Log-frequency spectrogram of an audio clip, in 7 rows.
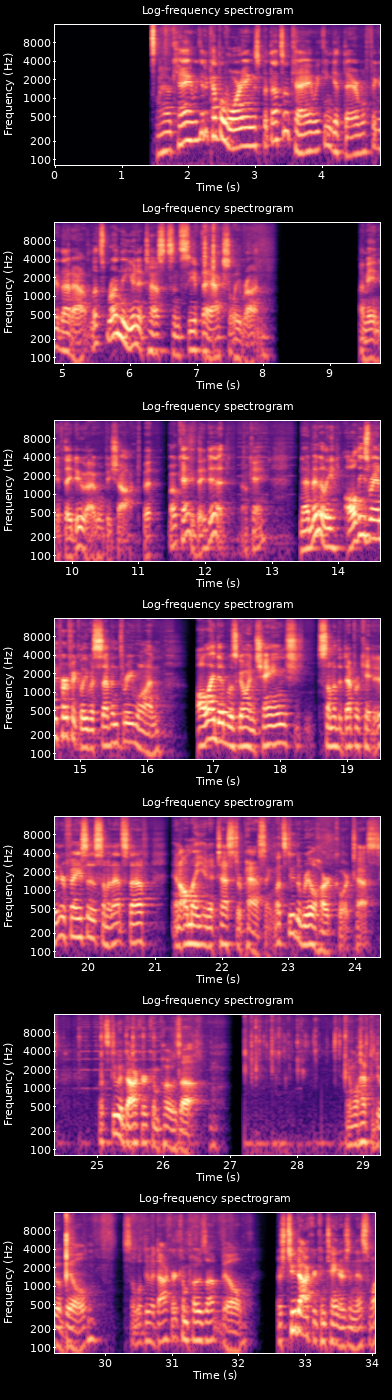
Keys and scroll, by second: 7.0 super+u.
